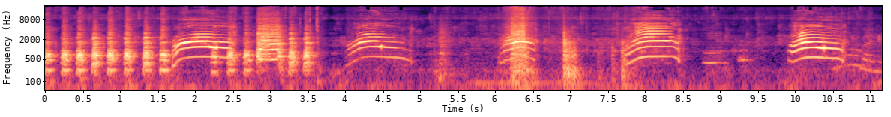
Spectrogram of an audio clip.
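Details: Male cat calling to a female in a mating call: a rapid run of short pulsed meows, then four drawn-out, arched yowls spaced a couple of seconds apart, with a brief broadband rasp between them.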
